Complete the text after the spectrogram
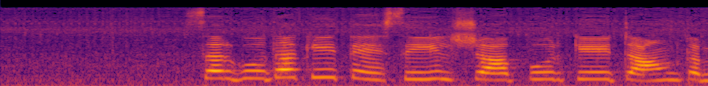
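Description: A young woman reads out the news calmly through a microphone.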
